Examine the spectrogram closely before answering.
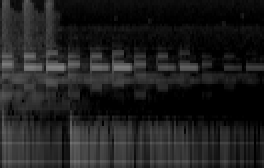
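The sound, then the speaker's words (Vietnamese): A telephone rings in Times Square, New York, with a quick run of bright electronic tones repeating in a short melodic pattern, fairly loud, over a low rumbling background. “Nếu đang lang thang ở quảng trường thời đại và nghe tiếng chuông điện thoại reo nên tôi bắt máy.”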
